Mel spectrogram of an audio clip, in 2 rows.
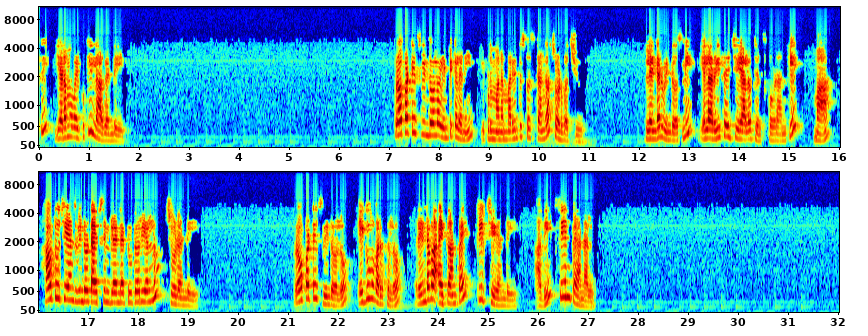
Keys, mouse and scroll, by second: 20.0 click.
